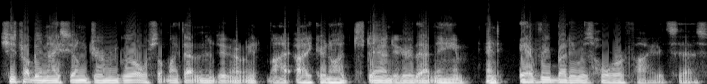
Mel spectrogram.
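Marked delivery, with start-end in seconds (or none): 2.7-4.7 deep spirit voice, lower. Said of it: "in that tone with my deep one".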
